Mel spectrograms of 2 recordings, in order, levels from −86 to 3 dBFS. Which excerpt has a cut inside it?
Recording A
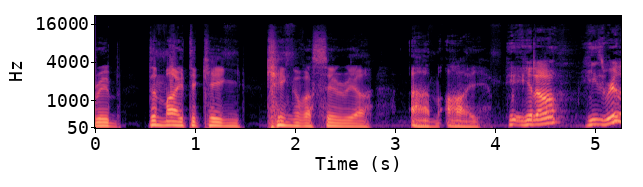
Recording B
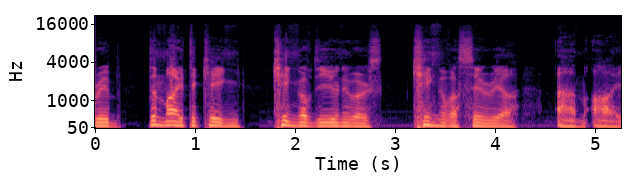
A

